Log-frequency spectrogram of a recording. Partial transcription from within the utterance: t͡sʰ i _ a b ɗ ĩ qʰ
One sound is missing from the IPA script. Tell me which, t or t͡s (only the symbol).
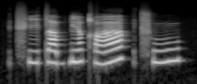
t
